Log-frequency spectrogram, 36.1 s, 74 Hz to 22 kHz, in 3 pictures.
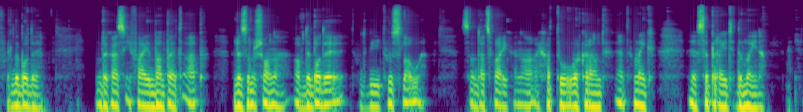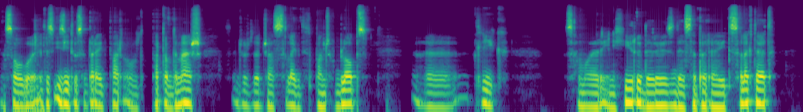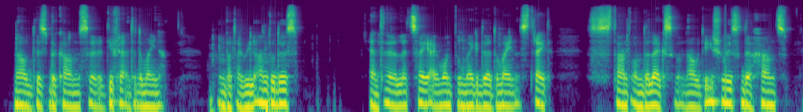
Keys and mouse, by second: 0.0 middle drag, 0.5 alt+a, 1.1 shift+middle drag, 1.9 click, 6.3 middle drag, 7.1 alt+a, 8.4 click, 9.5-9.9 drag, 11.3 click, 11.8 click, 12.1 alt+a, 12.4 c, 16.4-23.4 drag, 23.9-24.2 alt+drag, 24.3 alt+a, 24.5 drag, 25.5-25.9 drag, 26.2 drag, 27.5 ctrl+z, 28.9 alt+a, 29.2 drag, 30.0 click, 30.8 KP_3, 31.5 g, 32.3 r, 33.4 g.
